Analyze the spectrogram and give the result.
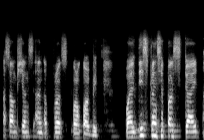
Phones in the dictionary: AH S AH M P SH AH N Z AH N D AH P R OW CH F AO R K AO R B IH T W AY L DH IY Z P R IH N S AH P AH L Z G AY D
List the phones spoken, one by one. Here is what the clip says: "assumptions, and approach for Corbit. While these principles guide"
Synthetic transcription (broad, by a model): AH S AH M P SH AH N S AH N D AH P R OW S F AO R K AO R B IH T W AY L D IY S P R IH N S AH P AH L S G AY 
